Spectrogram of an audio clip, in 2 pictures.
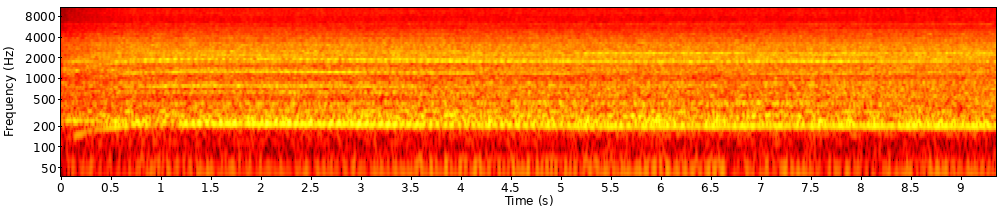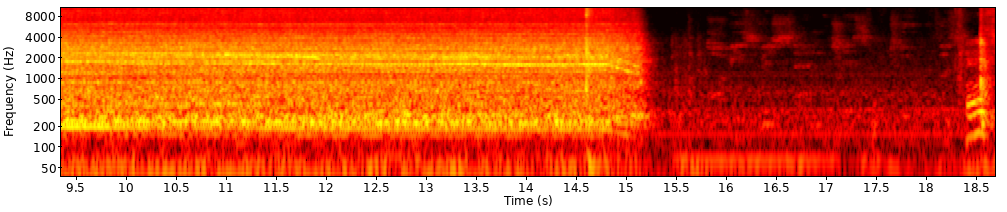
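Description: An electric mixer whirs steadily and loudly through keto chocolate cake batter with sweetener, a continuous high motor drone that stops abruptly, leaving a quiet room with faint shuffling.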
